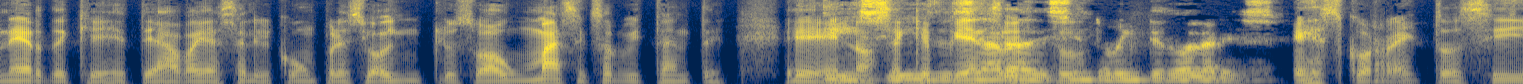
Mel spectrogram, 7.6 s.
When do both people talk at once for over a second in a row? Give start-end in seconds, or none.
4.1-5.5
